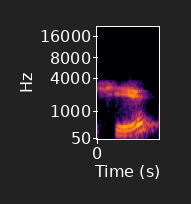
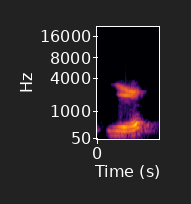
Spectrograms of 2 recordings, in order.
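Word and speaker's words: 也: Instead of xie, it is pronounced ye.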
